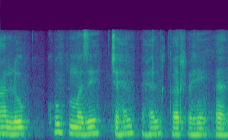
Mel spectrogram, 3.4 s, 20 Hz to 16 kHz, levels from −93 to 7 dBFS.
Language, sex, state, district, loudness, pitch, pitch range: Hindi, male, Chhattisgarh, Raipur, -17 LUFS, 130 Hz, 125-140 Hz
